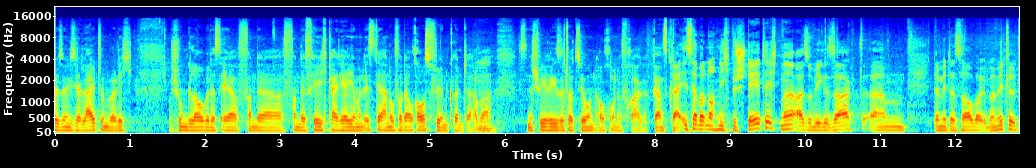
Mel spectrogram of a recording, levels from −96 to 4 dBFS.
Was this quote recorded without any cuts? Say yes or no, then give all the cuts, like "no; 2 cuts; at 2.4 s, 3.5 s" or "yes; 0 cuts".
yes; 0 cuts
